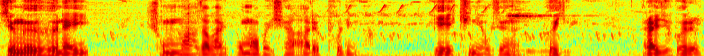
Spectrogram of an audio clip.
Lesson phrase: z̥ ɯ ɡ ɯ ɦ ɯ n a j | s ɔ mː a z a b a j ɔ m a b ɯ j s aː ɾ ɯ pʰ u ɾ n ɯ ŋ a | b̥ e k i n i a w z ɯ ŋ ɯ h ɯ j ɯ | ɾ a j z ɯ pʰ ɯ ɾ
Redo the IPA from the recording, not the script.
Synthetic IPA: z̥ ɯ ŋ ɯ ɦ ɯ n a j | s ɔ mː a z a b a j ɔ m a b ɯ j s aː ɾ ɯ pʰ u ɾ n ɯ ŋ a | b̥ e kʰ i n i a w z ɯ ŋ ɯ h ɯ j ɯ | ɾ a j z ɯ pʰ ɯ ɾ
